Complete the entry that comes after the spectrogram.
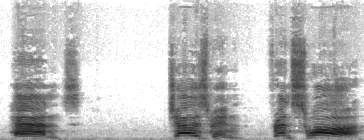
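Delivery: high, loud calling out over a crowd; screaming names. A narrator's reading. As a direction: yell the names across the wharf. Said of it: "Voices screamed out names".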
